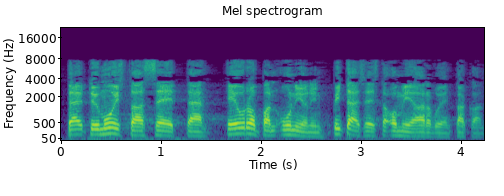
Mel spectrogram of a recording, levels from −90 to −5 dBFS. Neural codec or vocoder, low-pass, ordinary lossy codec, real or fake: none; none; none; real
